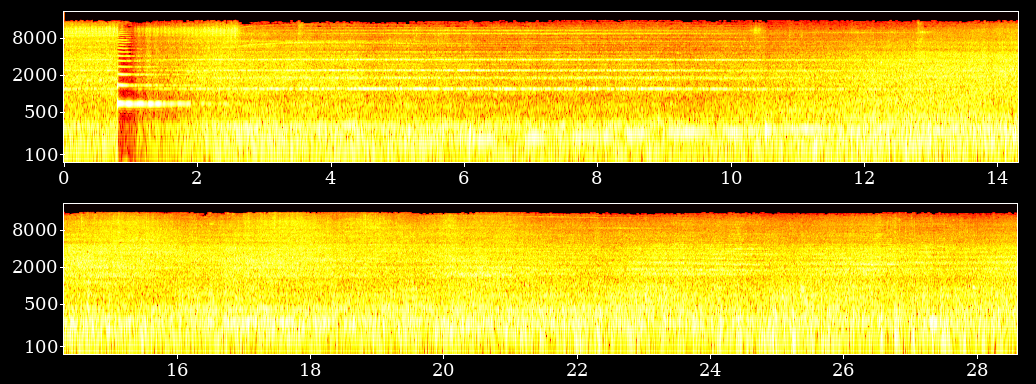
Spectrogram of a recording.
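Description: Passenger train at a station platform: a steady whine of several tones with a low hum rising in pitch for about ten seconds, typical of an electric train gathering speed, then the rumble of the train running past.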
